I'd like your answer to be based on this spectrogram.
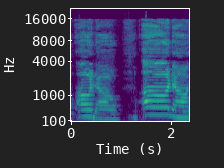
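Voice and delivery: loud laughing groans of dismay. Real, not acted. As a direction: laugh through the words. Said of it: "I'm laughing because".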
